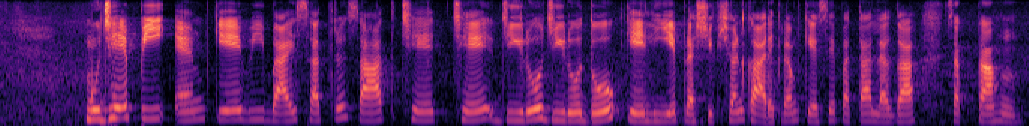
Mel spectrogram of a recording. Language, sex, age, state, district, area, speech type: Hindi, female, 30-45, Madhya Pradesh, Harda, urban, read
